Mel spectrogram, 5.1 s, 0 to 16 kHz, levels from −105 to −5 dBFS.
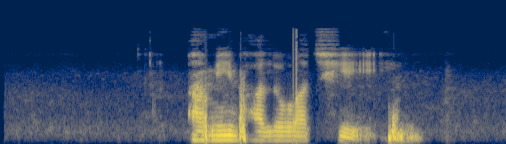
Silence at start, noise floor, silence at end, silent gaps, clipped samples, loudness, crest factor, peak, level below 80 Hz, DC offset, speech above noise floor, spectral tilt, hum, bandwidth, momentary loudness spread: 1.9 s; -63 dBFS; 0.85 s; none; under 0.1%; -18 LUFS; 18 dB; -2 dBFS; -52 dBFS; under 0.1%; 46 dB; -9 dB/octave; none; 5.2 kHz; 12 LU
